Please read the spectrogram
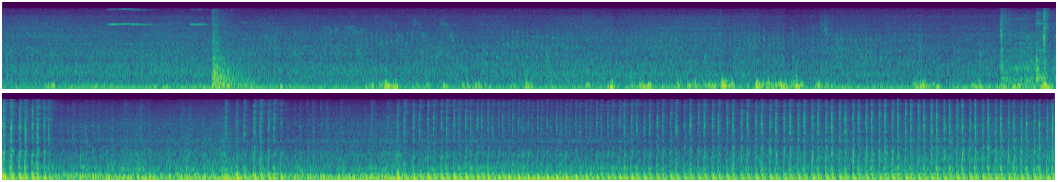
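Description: Irregular knocks and crackles, then about halfway through a vehicle engine starts with a short burst, revs briefly up and down, and settles into a steady idle.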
